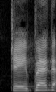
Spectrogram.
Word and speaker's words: JPG: it's a curation protocol it's spelled jpg but it's jpeg as you know you all know and i'm gonna be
